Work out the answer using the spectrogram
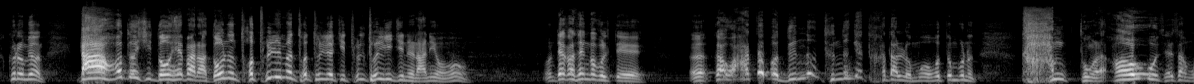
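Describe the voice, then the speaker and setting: Casting: male pastor, revival sermon, high voice, big swings in pitch, comic delivery. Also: fairly bright tone. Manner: humorous, conversational preaching with acted-out quotes. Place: church. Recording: old church video.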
